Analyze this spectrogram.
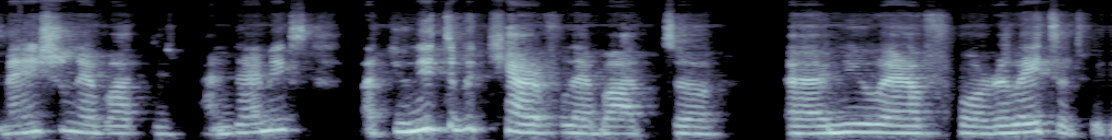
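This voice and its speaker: In a Turkish accent, a woman talks at a medium pitch. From Turkey. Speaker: professor, heritage disaster risk expert. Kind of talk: online lecture presentation. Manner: halting, frequent fillers.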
